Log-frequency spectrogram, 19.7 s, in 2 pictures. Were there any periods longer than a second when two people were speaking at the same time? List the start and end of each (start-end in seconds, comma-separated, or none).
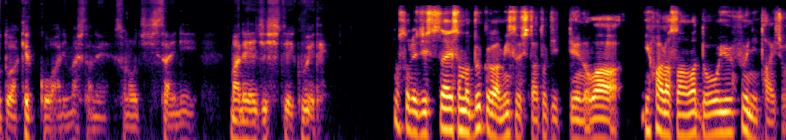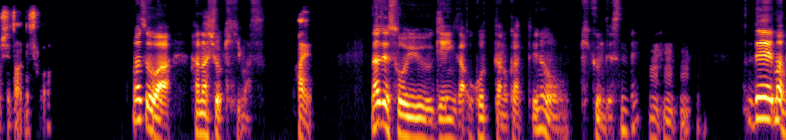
none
